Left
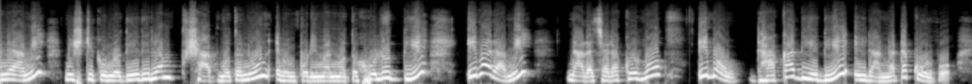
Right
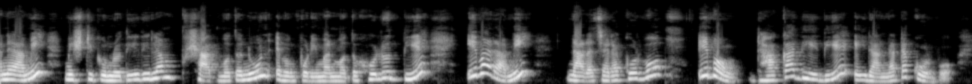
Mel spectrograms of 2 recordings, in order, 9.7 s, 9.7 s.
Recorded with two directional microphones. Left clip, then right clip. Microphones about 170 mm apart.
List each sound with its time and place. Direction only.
0.0 s speech: 45° left (ahead or behind)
